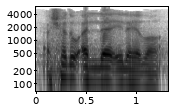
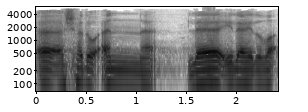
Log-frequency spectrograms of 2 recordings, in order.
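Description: First: The n merges into the following l sound. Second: The n is pronounced clearly before the l. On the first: The speaker calls it right. "النون مع اللام بتجي كده، ده الطبيعة" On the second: The speaker calls it wrong. "بس هنا خالف طريقة نطق العرب"

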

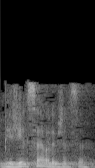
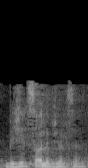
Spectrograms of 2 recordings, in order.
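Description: Both takes have the same delivery.

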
